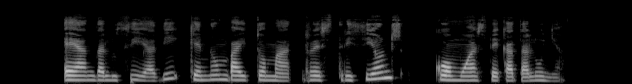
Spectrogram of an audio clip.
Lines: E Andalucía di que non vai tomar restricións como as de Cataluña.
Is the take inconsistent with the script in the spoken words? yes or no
no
